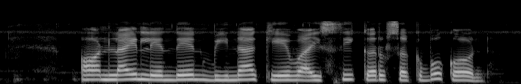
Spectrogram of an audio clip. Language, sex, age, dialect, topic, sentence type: Chhattisgarhi, female, 18-24, Northern/Bhandar, banking, question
